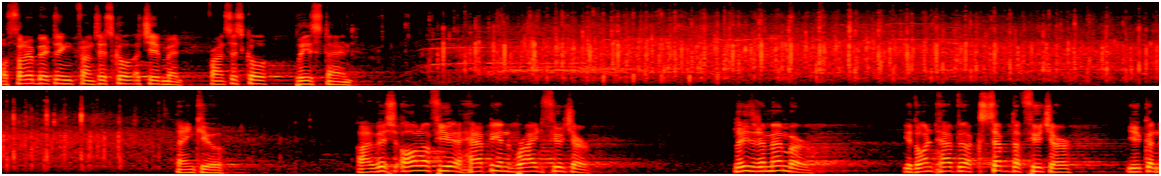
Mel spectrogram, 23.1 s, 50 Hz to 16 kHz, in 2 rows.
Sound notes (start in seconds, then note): 4.0 audience cheering and applauding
